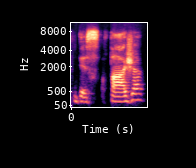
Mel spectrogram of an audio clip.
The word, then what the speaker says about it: dysphagia: There's dysphagia and dysphagia, D-Y-S.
